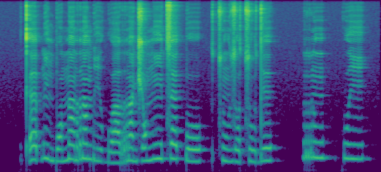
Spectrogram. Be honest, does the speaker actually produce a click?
no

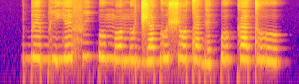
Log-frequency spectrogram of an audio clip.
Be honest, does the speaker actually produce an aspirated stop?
no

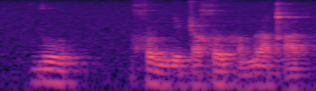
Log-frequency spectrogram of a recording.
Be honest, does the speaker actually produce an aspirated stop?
no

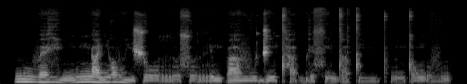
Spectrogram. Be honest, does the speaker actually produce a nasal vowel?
yes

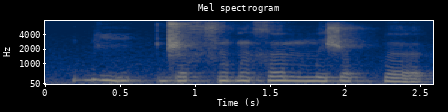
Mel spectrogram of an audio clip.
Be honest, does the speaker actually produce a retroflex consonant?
yes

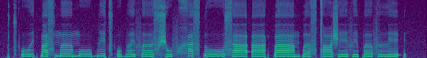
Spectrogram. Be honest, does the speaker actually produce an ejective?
yes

